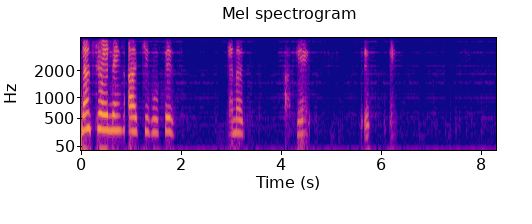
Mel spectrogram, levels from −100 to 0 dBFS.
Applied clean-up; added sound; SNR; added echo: neural separator model SepFormer WHAM!.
